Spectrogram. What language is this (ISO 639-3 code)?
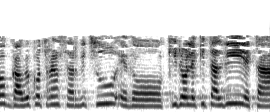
eus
